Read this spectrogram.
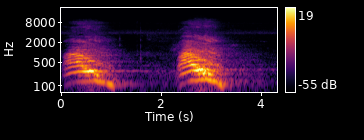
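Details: Royal Bengal tiger in the Sundarbans giving two rough, resonant roars about two seconds apart. Each swells quickly, then trails off into a low rumble.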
